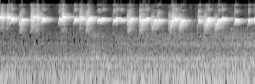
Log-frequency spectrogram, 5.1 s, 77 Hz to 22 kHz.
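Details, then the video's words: Seven-colour sunbird singing in captivity in Tân Phú, Đồng Nai, Vietnam, on 23 July 2022 while displaying and sparring; a steady stream of shrill, thin chips and short trills, pulsing in quick phrases for five seconds. "Chim Hút Mật 7 Màu Thuần Ngày 23/7/2022 Hót, Múa, Đấu Đá"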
